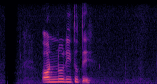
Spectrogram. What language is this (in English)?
Bangla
